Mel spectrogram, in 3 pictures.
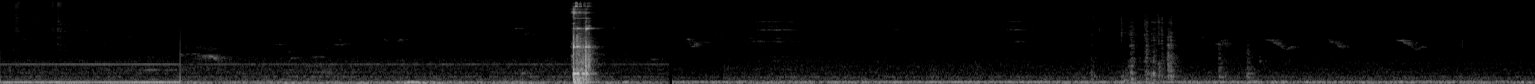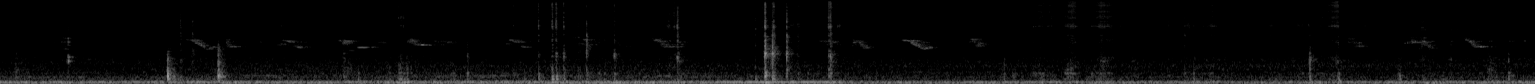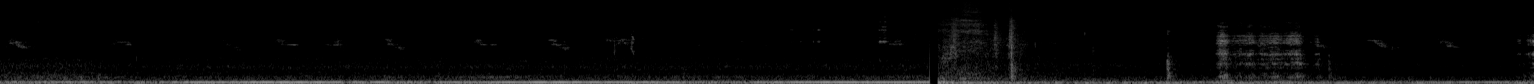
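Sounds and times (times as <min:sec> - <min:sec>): small bird chirping: 0:32.8 - 0:39.9.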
